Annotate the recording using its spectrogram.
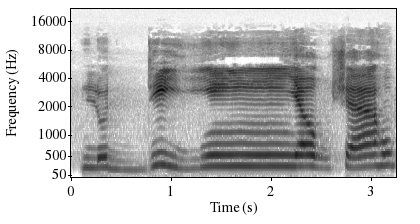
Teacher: شا 2 حرکات جتنا لمبا کریں گے کیونکہ یہاں پر کھڑی زبر ہے اور کھڑی زبر کو ہم 2 سیکنڈ کے لیے لمبا کر کے پڑھتے ہیں الف مدہ کی طرح، ٹھیک ہے؟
